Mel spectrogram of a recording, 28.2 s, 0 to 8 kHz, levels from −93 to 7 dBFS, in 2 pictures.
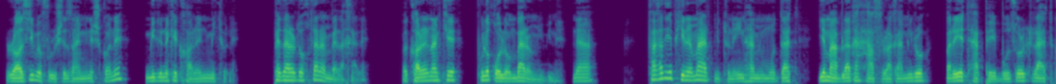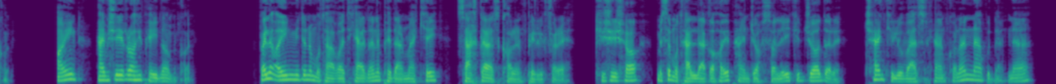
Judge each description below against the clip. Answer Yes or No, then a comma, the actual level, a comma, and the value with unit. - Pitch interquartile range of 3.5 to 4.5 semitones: No, average, 5.2 semitones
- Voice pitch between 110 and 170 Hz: Yes, low, 120 Hz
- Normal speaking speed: No, fast, 160 wpm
